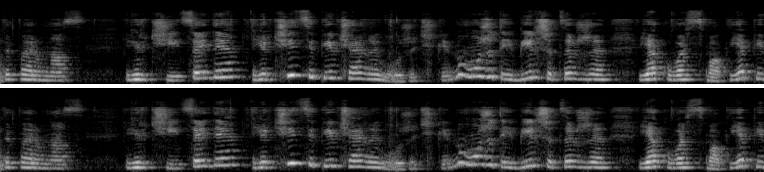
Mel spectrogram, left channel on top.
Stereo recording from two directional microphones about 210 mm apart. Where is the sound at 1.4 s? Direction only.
25° left (ahead or behind).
